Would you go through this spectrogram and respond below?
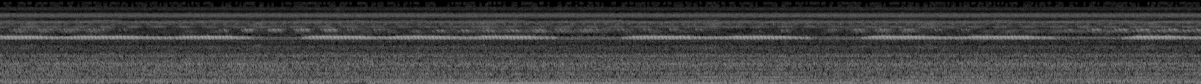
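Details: Nocturnal cricket chorus: five bright trill bursts at a fixed pitch, each lasting one to two seconds with short breaks, over an unbroken high-pitched insect background.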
